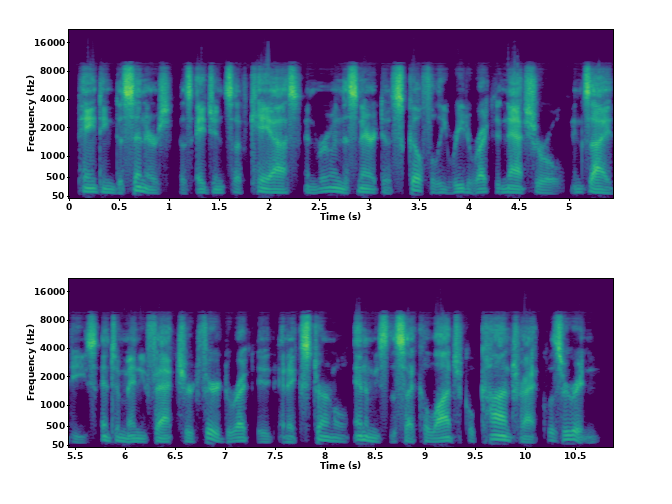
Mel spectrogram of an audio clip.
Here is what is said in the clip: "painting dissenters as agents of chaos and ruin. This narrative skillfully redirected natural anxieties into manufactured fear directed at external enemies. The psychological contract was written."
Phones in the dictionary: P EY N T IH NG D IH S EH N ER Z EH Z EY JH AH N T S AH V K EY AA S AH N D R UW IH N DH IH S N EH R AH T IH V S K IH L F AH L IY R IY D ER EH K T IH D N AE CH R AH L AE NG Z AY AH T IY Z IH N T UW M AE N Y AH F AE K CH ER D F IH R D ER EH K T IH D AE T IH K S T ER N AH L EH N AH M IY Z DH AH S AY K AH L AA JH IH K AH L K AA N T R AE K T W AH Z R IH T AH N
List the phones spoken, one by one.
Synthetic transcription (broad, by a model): P EY N T IH NG D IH S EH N ER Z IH Z EY JH AH N T S AH V K EY AA S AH N R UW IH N DH IH S N EH R AH T IH V S K IH L F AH L IY R IY D ER EH K T IH D N AE CH R L AE NG Z AY AH T IY Z IH N T UW M AE N Y AH F AE K CH ER D F IH R D ER EH K T IH D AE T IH K S T ER N L EH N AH M IY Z DH AH S AY K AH L AA JH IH K L K AA N T R AE K T W AH Z R IH T N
